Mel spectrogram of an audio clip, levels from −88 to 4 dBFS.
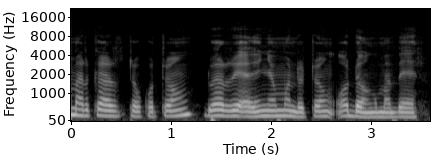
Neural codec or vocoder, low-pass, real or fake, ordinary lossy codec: none; 19.8 kHz; real; none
